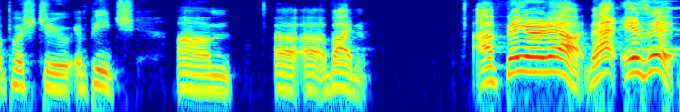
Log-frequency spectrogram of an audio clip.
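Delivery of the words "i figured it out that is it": loud triumphant declaration. Real, not acted. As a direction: announce the discovery loudly. Triumphant realisation.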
